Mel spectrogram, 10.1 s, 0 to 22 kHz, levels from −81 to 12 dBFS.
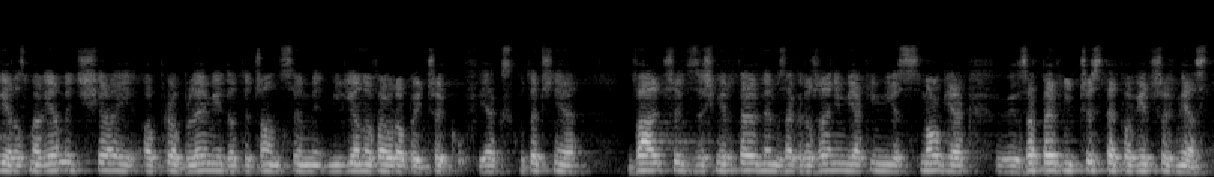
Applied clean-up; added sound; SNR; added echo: none; none; none; reverberation time 0.4 s.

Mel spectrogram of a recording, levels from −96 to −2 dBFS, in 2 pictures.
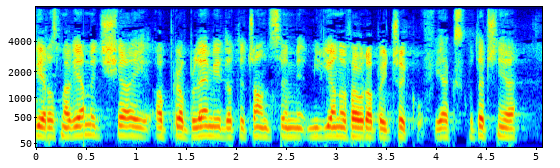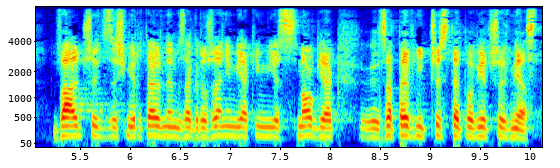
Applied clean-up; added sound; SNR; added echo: none; none; none; none.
